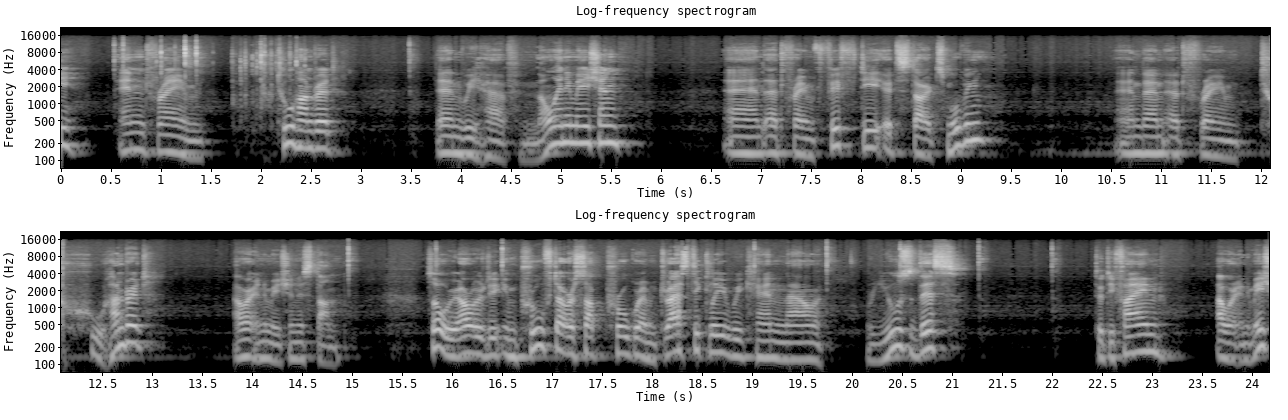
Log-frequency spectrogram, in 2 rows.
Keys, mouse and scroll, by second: 0.5 click, 2.4 KP_0, 3.5 click, 15.8 click, 19.0 click, 20.5 click, 22.0 click.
